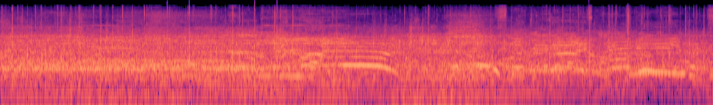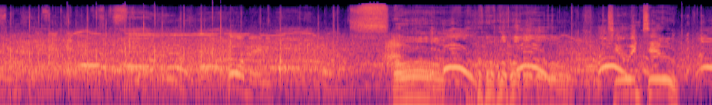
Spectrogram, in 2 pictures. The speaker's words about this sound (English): I hope you're all being able to hear the chants of Manny, Manny, Manny, as Manny Machado is at the plate. And listen to this crowd.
